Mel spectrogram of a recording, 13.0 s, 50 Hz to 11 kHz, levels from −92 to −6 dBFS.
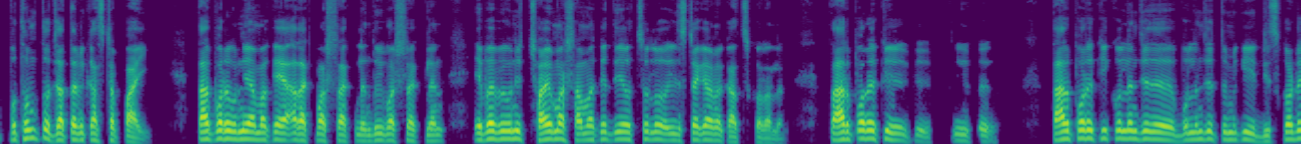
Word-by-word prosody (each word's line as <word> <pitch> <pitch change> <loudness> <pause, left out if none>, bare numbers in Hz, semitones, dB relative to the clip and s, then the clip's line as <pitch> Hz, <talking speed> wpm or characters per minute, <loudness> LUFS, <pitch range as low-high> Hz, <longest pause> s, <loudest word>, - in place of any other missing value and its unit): ১ম 180 +4 +1
তো - - +3
যাতে 150 - +3
আমি 155 - -3
কাজটা 150 - -1
পাই। - - 0 0.6
তারপরে 175 +2 +6
উনি 175 +1 +2
আমাকে 160 +1 0 0.2
আর 155 - +3
১ - - -22
মাস 140 -3 +1
রাখলেন, 130 0 -5
২ 150 - -3
মাস 135 - -1
রাখলেন। 130 0 -4 0.4
এভাবে 175 +2 +4
উনি 180 0 +3
৬ 155 +3 +5
মাস 170 - +1
আমাকে 155 +2 -2
দিয়ে 170 +1 -2
হচ্ছে 165 - -8
হল 165 - -4 0.2
Instagram 155 +3 -1
এ - - -8
কাজ 110 - -3
করালেন। 85 -3 -8 0.5
তারপরে 170 +4 +4
কি 180 - +1 0.2
কি 130 - -9 0.3
কি 145 - -9 0.2
কি, - - -6 0.7
তারপরে 180 +4 +4
কি 185 - -3
করলেন 185 -1 +2
যে - - +2 0.4
বললেন 160 +2 -2
যে, 175 - 0
"তুমি 160 0 -3
কি 165 - -1 0.2
Discord 165 +7 -2
160 Hz, 195 wpm, -22 LUFS, 145-175 Hz, 0.7 s, তারপরে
